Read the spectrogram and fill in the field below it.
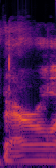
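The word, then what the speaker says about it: Barrell: Most will say it's pronounced barrel at this point. I was calling it Burrell for several years before anybody suggested that to me. I think it's really cocky to call it barrel.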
